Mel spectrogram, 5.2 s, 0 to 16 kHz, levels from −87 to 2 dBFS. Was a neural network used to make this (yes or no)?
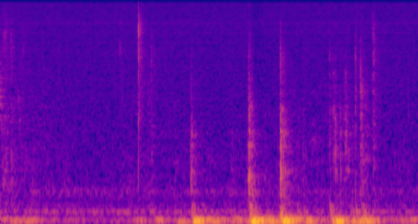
yes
